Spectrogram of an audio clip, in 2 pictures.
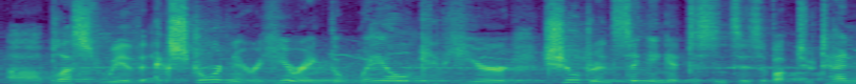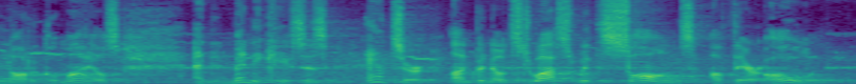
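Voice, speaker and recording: Man playing a distant, echoing, halting professor. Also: medium pitch, sing-song, lightly acted. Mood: earnest, hesitant. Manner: halting, stammering. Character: earnest, hesitant male professor giving a scientific demonstration. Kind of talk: audio drama lecture by remote broadcast. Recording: distant, noisy, reverberant remote broadcast.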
